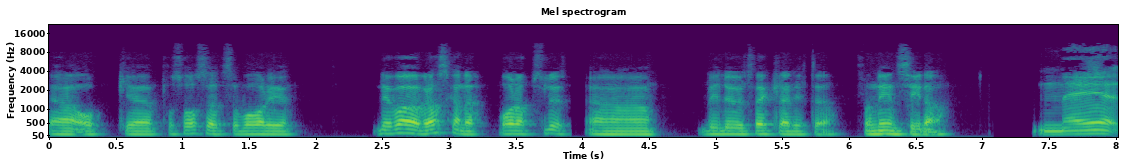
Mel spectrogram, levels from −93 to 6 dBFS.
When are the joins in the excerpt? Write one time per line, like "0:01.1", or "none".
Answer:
0:03.9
